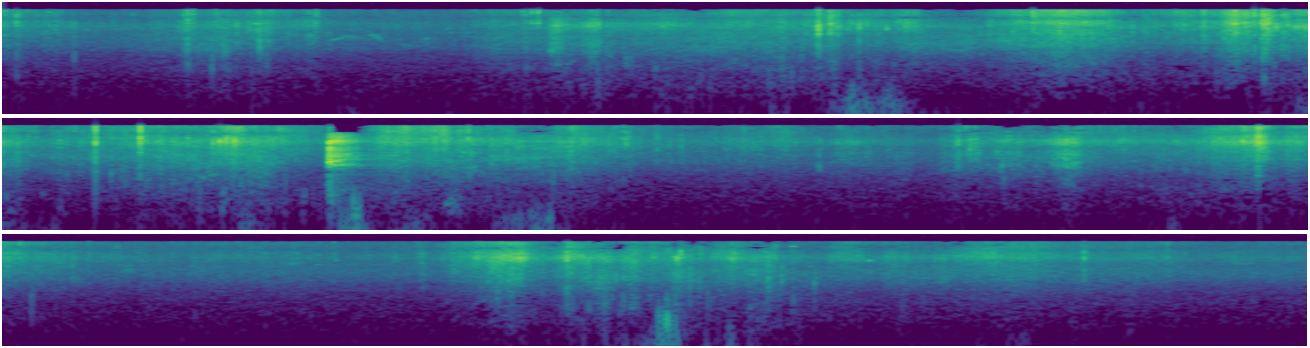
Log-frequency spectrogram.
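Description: Grass and leaves rustle close by.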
